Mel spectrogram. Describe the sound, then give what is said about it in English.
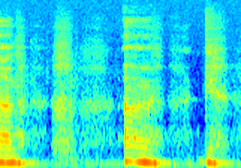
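A voice imitates a character sharply drawing a breath from an inhaler: a few gasping, voiced inhales with a breathy hiss, each swelling and fading in loudness. “and he takes a breath of his inhaler.”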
